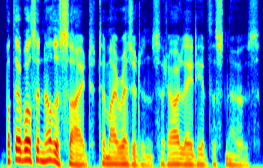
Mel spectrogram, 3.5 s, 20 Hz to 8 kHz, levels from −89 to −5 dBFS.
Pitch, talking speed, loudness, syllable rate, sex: 105 Hz, 240 wpm, -19 LUFS, 6.5 syllables/s, male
